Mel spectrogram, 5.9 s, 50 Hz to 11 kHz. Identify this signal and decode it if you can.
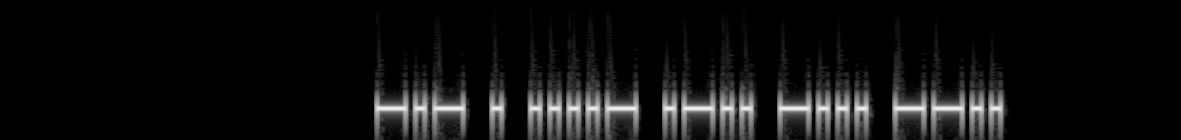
Morse code, heard as a keyed tone, about 25 wpm, 700 Hz. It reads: KE4LBZ
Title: USA Call Signs - 6 Characters - 25wpm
